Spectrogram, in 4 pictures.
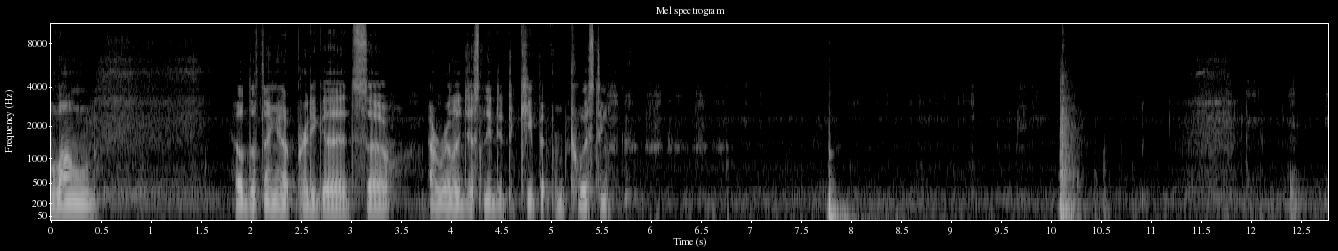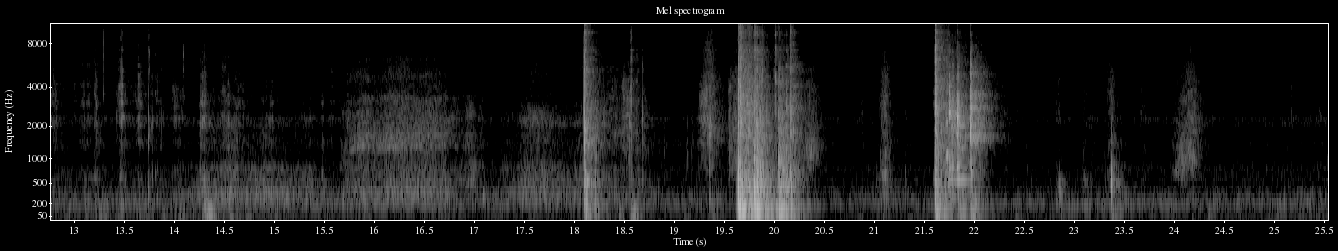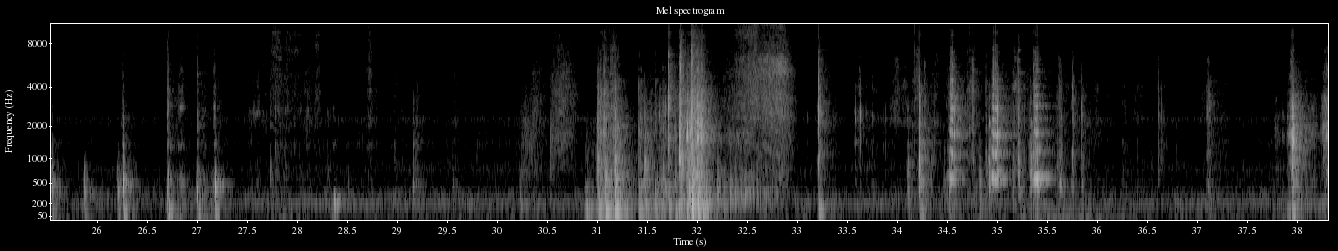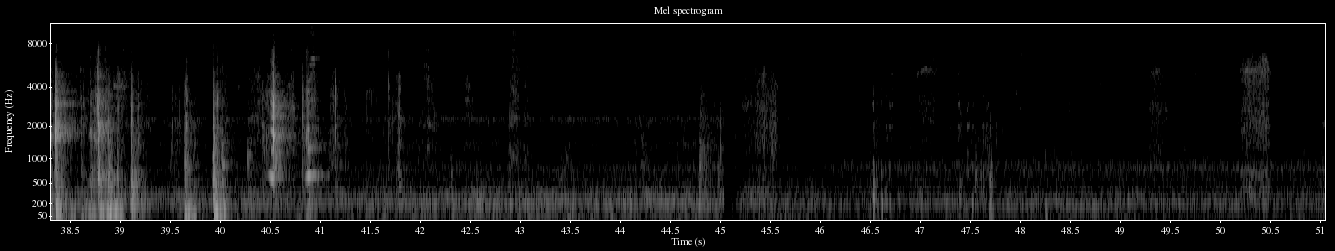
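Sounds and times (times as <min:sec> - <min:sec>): plywood parts knocking and scraping: 0:05.2 - 0:10.6.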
